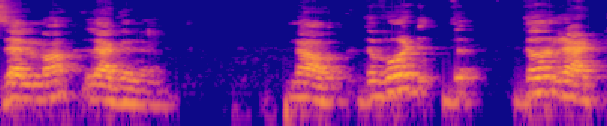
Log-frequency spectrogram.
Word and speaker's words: Selma Lagerlöf: Now, Selma Lagerlöf, generally pronounced as Zelma Lagerlöf.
